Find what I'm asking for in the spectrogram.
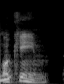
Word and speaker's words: Joaquin: Joaquin. Mm-hmm. Joaquin, so I did not know that.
